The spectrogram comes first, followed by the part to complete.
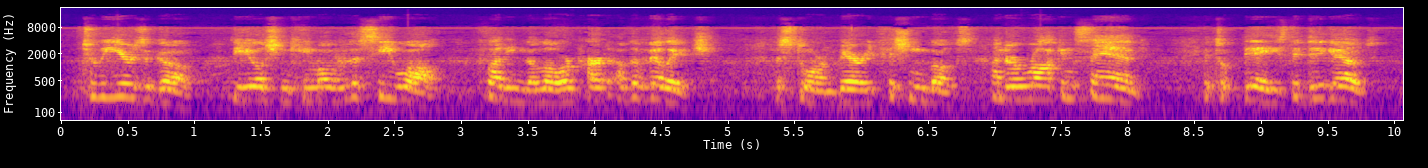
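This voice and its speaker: Noticeable background noise sits behind a man who speaks at a moderate pace with a high pitch. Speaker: TV news reporter. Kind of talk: TV news report.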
